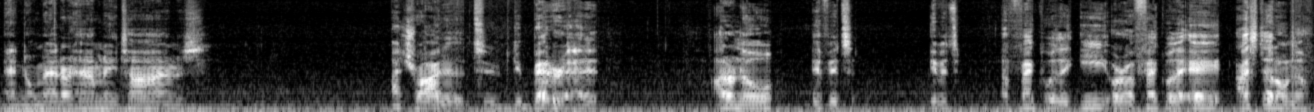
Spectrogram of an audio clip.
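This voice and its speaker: A man giving a casual, rambling vlog update as a writer, candid and halting in his delivery, with some casual swearing. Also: mid-range voice, lively intonation. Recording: dull lo-fi, loud outdoor traffic noise.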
